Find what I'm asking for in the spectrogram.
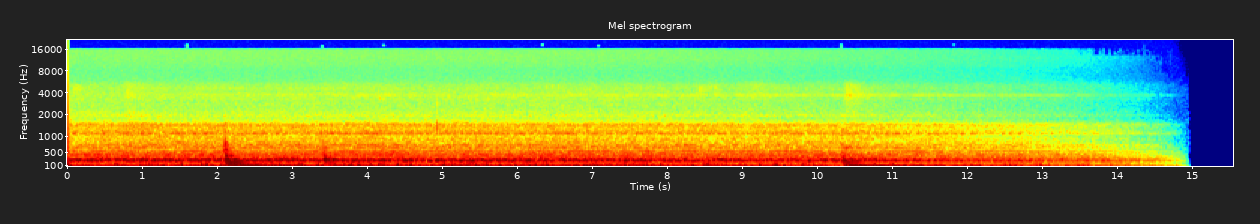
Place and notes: Paliesius Manor, Lithuania, supporting wires
contact microphones on the iron wires supporting the construction of concert hall. low frequencies!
